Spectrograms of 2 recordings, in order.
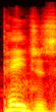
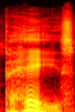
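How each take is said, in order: First: The name sounds like the English word pages. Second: The name is said Spanish-style, like PAH-hes. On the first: The speaker calls it wrong. "it's not Pages" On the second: The speaker calls it right. "it's Pages"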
